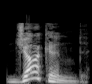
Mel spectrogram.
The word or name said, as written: jocund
